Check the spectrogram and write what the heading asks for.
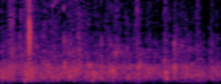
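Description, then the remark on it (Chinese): A church audience applauding together to give glory to God, a dense, steady wash of many hands clapping with a few sharper individual claps standing out, moderately loud and with no voices over it. “再次拍手，把荣耀归给他，好不好？”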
